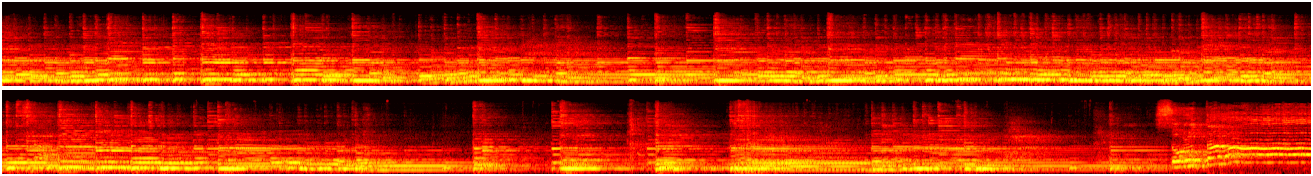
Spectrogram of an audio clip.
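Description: Flamenco guitar playing solo: picked phrases and sharp chord strokes, with a stretch of hard strokes and short breaks near the end.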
